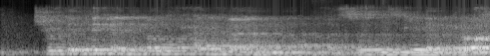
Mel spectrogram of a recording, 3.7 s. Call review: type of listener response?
taking over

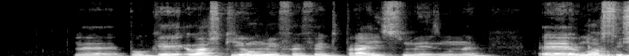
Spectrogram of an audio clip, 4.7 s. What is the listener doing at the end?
listening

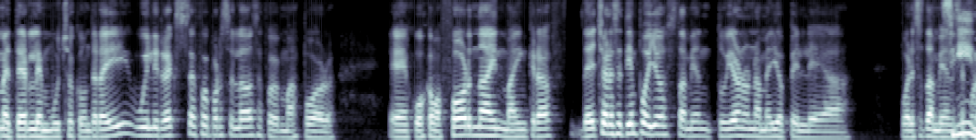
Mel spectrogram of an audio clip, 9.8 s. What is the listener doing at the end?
taking over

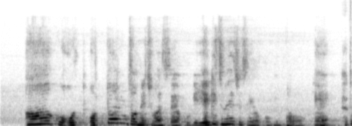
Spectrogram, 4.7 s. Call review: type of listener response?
taking over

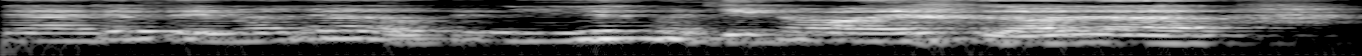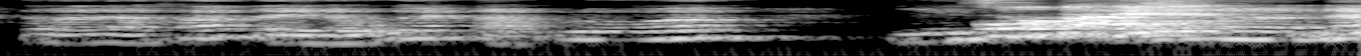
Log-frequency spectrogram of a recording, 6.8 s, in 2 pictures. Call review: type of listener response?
listening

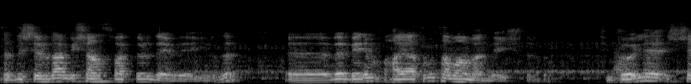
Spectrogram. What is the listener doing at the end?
listening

